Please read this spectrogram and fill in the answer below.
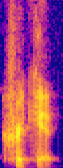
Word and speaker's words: Cricut: to mention is the cricket, or the cray cut, or whatever you call it. It's have you seen those things, Steve? The which? Sorry. It's called a cricket, or it's spelled cry cut, CRICUT.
